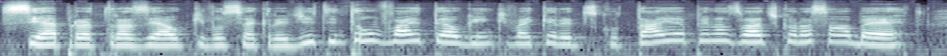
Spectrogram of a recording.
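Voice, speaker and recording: This woman talks very fast in a high voice with ordinary pitch variation. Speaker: entrepreneur and business association leader. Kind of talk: interview.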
